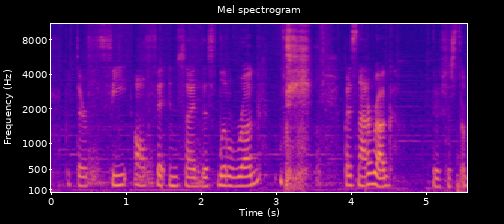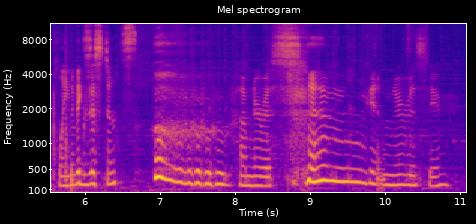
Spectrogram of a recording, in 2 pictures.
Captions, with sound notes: Their feet all fit inside this little rug. [Chuckles] It's not a rug. It's just a plane of existence. [Breathes out nervously] I'm nervous. I'm getting nervous here.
